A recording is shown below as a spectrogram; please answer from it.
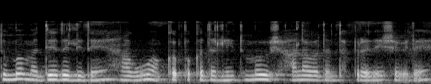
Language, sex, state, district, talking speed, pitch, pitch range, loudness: Kannada, female, Karnataka, Mysore, 140 wpm, 210 Hz, 200-225 Hz, -17 LUFS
